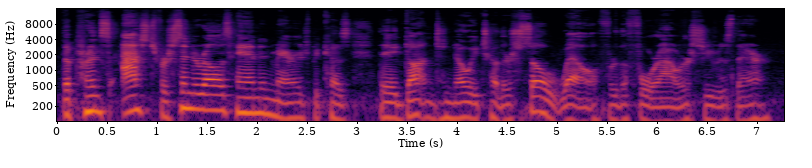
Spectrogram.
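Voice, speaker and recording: A man reading a bedtime story aloud to his child on a phone livestream, expressive with quiet asides. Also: mid-range voice, normal speed, few pauses, a little hiss or hum.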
